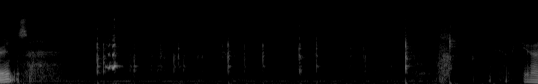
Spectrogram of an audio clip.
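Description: A screwdriver clicks and scrapes as a small screw is turned into wood.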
